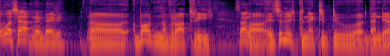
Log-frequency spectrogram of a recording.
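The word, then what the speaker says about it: Navratri: Basically for Navatri.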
